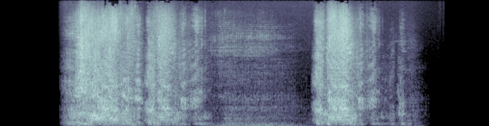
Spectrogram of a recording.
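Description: A lion roars loudly, twice, with a deep growl.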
